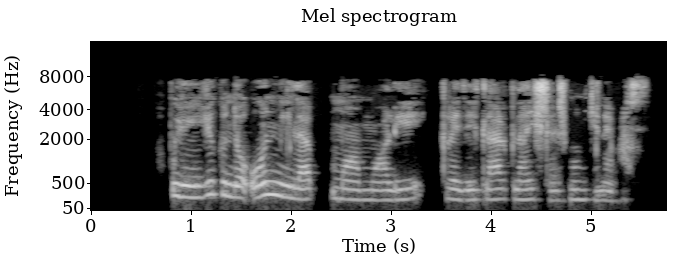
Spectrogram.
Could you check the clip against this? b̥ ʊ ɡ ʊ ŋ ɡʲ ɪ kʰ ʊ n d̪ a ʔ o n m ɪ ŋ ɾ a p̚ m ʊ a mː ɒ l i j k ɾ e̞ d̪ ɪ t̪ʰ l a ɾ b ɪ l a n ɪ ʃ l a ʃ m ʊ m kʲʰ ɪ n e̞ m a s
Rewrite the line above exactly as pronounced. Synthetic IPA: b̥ ʊ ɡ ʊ ŋ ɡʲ ɪ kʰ ʊ n d̪ a ʔ o n m ɪ ŋ l a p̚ m ʊ a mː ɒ l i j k ɾ e̞ d̪ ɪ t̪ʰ l a ɾ b ɪ l a n ɪ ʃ l a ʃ m ʊ m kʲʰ ɪ n e̞ m a s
